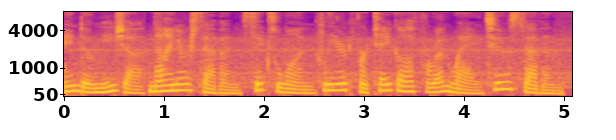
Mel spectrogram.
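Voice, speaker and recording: A woman as a low, mellow airport radio operator. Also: sing-song, unhurried, a little hiss or hum. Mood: businesslike. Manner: formal, clipped callouts. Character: female pilot and air traffic controller on radio. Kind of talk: procedural aviation radio phraseology.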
